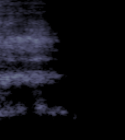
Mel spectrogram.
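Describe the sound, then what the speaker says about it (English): A single short, breathy cough from an adult, close and fairly faint, fading out within half a second into quiet. "A bit of a cough."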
